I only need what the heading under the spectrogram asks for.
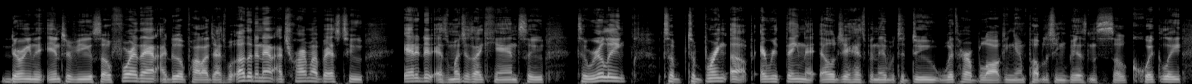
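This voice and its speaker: A man's voice: medium pitch, fairly even intonation, fast talker, sharp tone, dry recording, clean studio sound. A man hosting a podcast, sounding a little congested from a cold, enthusiastic and rambling with restarts. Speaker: podcast host. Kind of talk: casual podcast intro and interview.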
